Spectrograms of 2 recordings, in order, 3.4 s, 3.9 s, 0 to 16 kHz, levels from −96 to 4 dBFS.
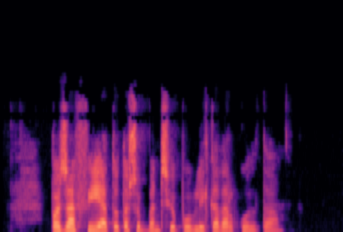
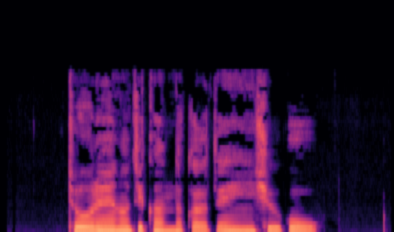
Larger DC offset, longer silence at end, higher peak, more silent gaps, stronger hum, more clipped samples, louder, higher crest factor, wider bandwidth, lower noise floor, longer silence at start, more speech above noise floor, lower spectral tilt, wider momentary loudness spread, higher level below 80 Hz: neither; second, 0.6 s vs 0.75 s; first, -4 dBFS vs -8 dBFS; neither; neither; neither; about the same, -23 LUFS vs -21 LUFS; first, 22 dB vs 14 dB; second, 10 kHz vs 11.5 kHz; second, -47 dBFS vs -76 dBFS; second, 0.2 s vs 0.7 s; second, 22 dB vs 56 dB; second, -1.5 dB/octave vs -5 dB/octave; first, 14 LU vs 8 LU; about the same, -72 dBFS vs -74 dBFS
